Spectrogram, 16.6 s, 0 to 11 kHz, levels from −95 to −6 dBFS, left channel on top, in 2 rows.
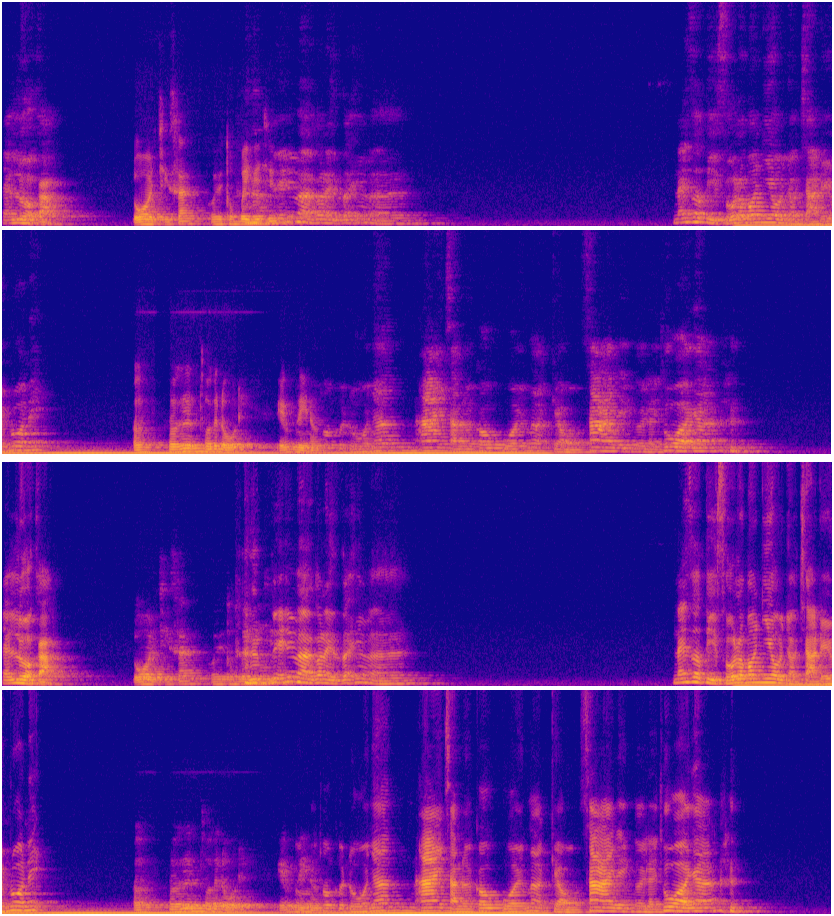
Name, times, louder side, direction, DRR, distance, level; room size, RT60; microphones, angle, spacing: voice 1, 0.0-0.6 2.4-4.2 6.7-8.7 11.2-15.7, right 6 dB, 70° right, 8 dB, 0.3 m, -30 dB
voice 2, 1.3-2.8 9.6-11.5, left 3 dB, 60° left, 7 dB, 0.3 m, -30 dB
sound 1, 7.3-13.7, right 2 dB, 35° right, 0.6 m, -33 dB
2.7 x 2.2 x 3.1 m, 0.83 s
head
